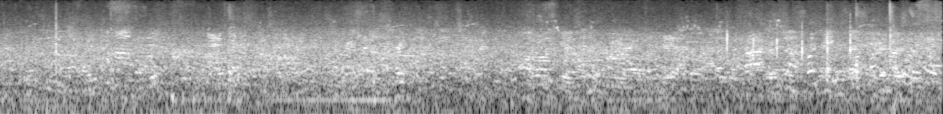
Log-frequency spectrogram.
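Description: Male football players shout and call to each other across an open field.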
